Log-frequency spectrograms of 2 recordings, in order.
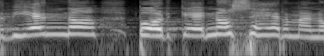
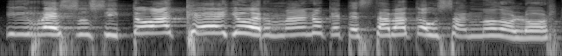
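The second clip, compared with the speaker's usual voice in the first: preaching; 2 semitones higher, 6 dB louder than usual. Acted. Predica a gritos.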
